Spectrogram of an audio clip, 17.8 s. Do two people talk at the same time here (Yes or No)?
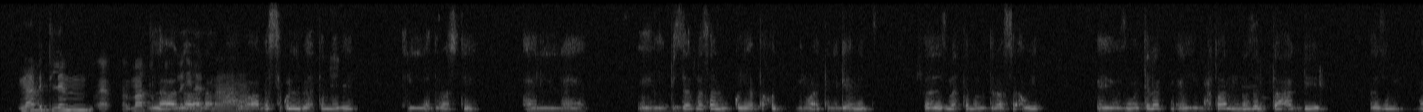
Yes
